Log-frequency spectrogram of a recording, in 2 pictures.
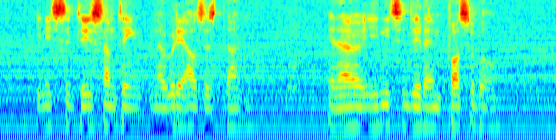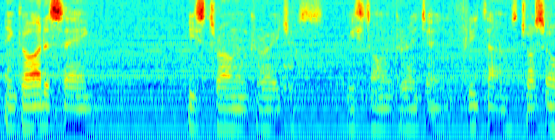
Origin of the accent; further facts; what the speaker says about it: Cape Town, Western Cape, South Africa; moved away; I came all the way from Cape Town, and I brought my whole family, and I left behind my whole life, you know.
